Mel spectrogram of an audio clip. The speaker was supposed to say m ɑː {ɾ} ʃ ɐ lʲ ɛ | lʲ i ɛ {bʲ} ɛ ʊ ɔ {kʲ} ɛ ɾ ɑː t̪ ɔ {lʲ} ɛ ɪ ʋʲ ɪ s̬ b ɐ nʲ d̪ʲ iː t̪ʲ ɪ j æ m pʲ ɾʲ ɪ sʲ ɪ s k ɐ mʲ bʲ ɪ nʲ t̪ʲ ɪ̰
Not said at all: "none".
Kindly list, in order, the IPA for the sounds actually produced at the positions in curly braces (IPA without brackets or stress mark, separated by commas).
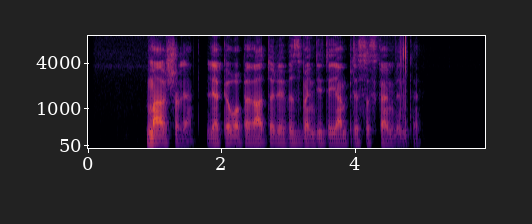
ɾ, pʲ, pʲ, ɾʲ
